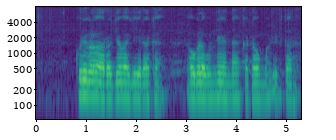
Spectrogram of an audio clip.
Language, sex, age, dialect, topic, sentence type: Kannada, male, 18-24, Dharwad Kannada, agriculture, statement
